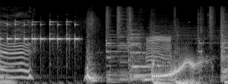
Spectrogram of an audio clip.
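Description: Cartoon soundtrack music with a steady beat. A wordless, wavering vocal sound ends just after the start, and a rising, springy glide sound effect climbs through the second half.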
